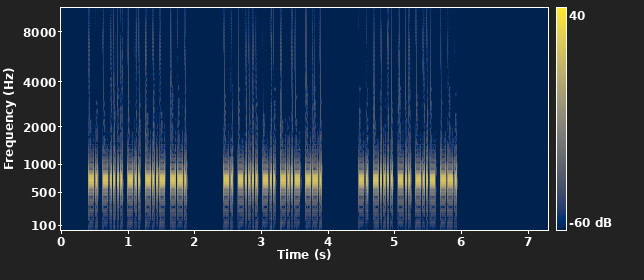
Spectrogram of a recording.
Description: Morse code, heard as a keyed tone, about 46 wpm, 700 Hz. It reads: N6DXG N6DXG N6DXG
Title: USA Call Signs - 5 Characters - Repeated 3x - 45wpm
